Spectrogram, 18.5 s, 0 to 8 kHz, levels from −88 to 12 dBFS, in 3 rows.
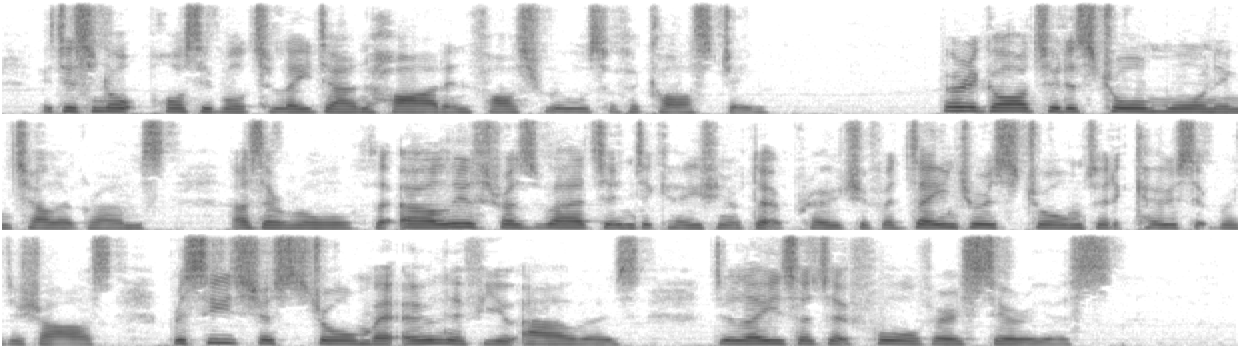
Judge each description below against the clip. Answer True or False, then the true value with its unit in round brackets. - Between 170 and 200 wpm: True (175 wpm)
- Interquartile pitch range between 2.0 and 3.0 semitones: True (2.7 semitones)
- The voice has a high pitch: True (210 Hz)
